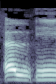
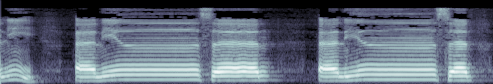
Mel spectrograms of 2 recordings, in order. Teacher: هنا هعمل نقل تبقى مش ال إي هشيل الهمزة واخد الكسرة حطها على اللام · Shown in: second take · تبقى ألي الإنسان الإنسان.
